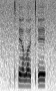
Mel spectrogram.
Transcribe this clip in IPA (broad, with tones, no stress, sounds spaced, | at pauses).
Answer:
tʰ ɛ˨ lˠ ɜ˨ tʼ ɛ˦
